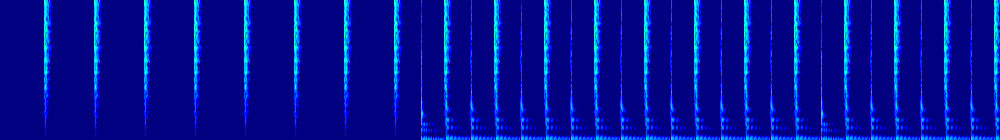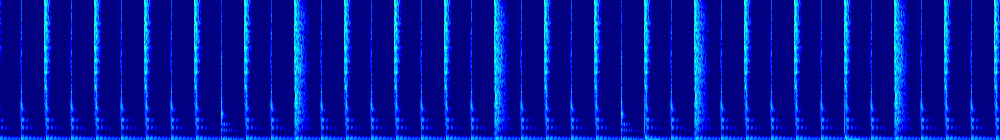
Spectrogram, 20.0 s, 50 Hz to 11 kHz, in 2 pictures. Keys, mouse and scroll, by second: 0.9 click, 2.7 e, 9.3 click, 10.5 alt+s, 15.4 click, 16.5 e.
